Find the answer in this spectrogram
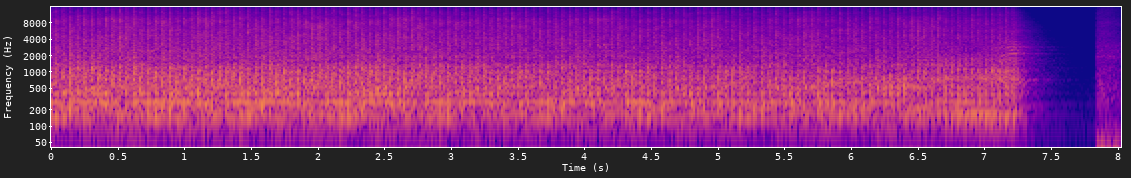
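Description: Power impact wrench hammering steadily as it drives a trailer hitch's mounting bolts tight, then cutting off suddenly about seven seconds in.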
